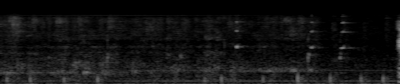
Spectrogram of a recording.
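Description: Felt-tip marker writing words on a board: a string of short, faint strokes and small squeaks over a low steady hum.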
